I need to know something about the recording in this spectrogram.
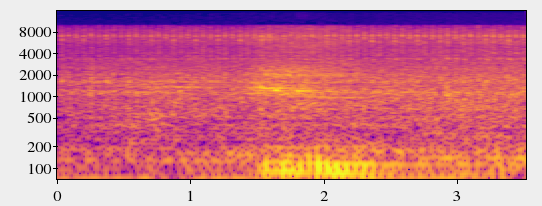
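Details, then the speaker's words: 2016 Suzuki Karimun Wagon R GS, at idle with AC off, checked before buying used: very smooth, even idle with a steady soft pulse, no knocks, ticks or rattles; normal healthy engine. "suara mesinnya sangat halus Hai kebab Hai pemisahan wes dekatkan jadi tidak ada suara-suara secra taupun suara yang lain suaranya sangat halus"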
